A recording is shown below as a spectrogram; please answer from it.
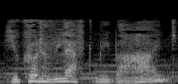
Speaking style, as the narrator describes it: she said quietly

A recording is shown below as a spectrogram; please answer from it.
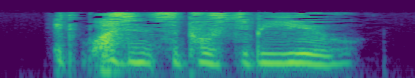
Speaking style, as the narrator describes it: a low voice rasped in her ear

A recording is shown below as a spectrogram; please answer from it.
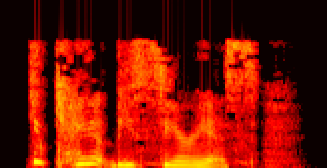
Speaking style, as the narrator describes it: I snapped

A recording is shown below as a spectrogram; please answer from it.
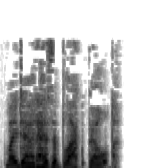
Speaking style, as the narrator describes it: my heart tripped in panic and I blurted

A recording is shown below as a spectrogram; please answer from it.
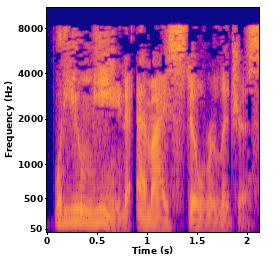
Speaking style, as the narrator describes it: she snapped

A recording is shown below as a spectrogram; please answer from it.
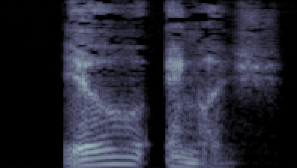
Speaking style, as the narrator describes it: he muttered

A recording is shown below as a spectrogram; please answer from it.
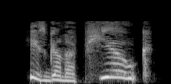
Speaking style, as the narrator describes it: someone cried in an ecstasy of delight

